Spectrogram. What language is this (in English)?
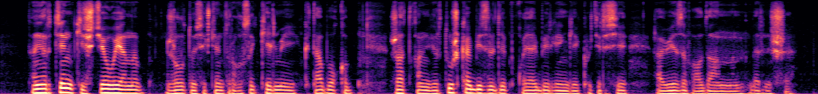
Kazakh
